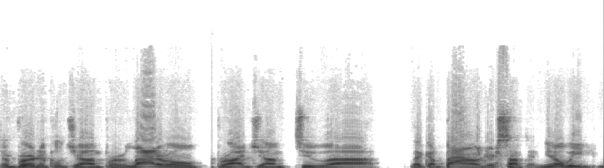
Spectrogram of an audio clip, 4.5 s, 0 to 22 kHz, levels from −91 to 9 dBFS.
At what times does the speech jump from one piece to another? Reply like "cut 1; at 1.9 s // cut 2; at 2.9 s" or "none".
cut 1; at 1.6 s // cut 2; at 3.0 s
